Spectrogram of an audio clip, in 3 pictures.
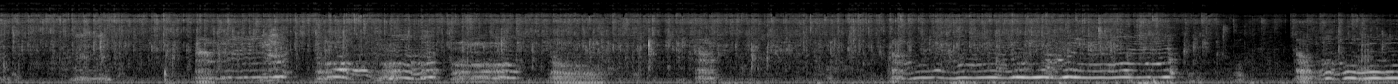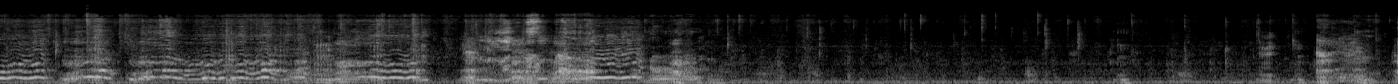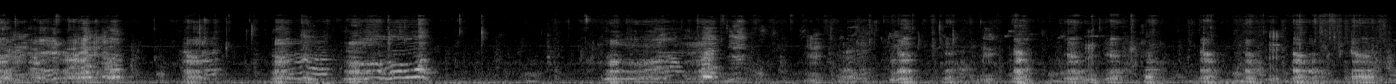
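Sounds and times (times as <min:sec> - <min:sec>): pigs grunting and calling: 0:00.0 - 0:22.2, 0:24.2 - 0:32.5, 0:33.1 - 0:41.9.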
